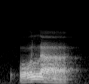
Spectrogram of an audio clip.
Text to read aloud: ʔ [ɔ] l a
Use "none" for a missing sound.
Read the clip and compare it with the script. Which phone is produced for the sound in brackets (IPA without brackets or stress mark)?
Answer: ɔ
